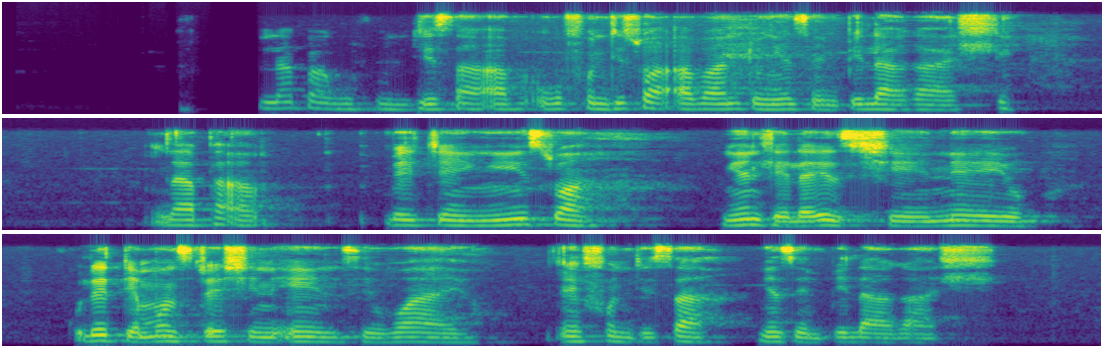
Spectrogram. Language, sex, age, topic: North Ndebele, female, 50+, health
